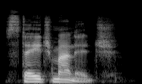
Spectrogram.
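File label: "stage manage", British English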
